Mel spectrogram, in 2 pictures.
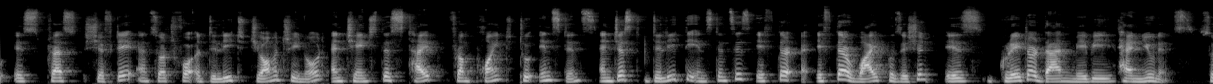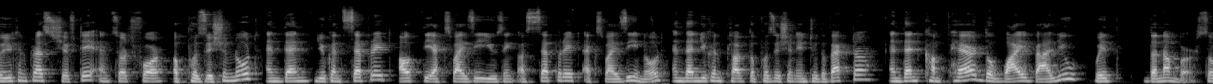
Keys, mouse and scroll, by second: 1.0 shift+a, 5.0-6.1 drag, 6.6 middle drag, 9.8 middle drag, 12.3 shift+a, 17.0 shift+a, 18.8 click, 18.8 middle click, 19.8-20.8 drag, 20.9 click, 20.9 scroll up 1, 21.8 click, 23.2 click, 23.6 shift+a.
